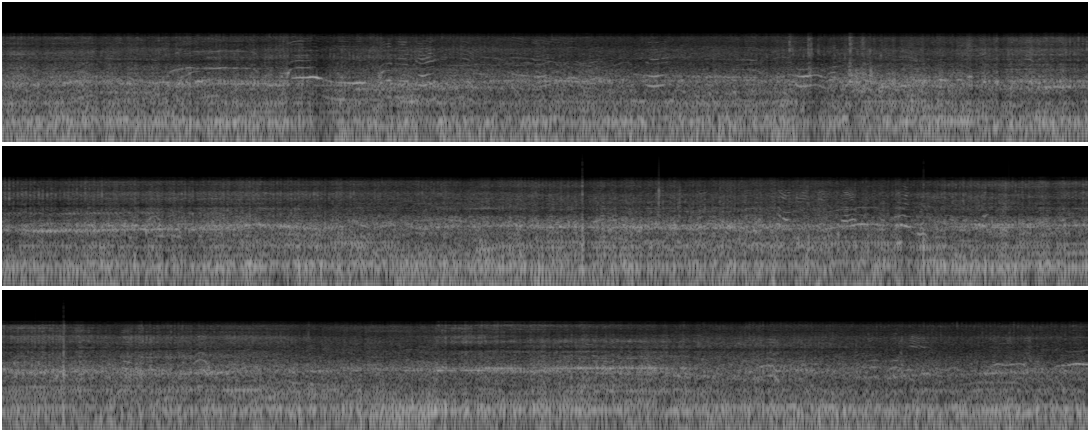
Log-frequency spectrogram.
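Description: Several go-kart engines running continuously as karts lap the track, their pitch wavering as they speed up and slow down, with voices mixed in.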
